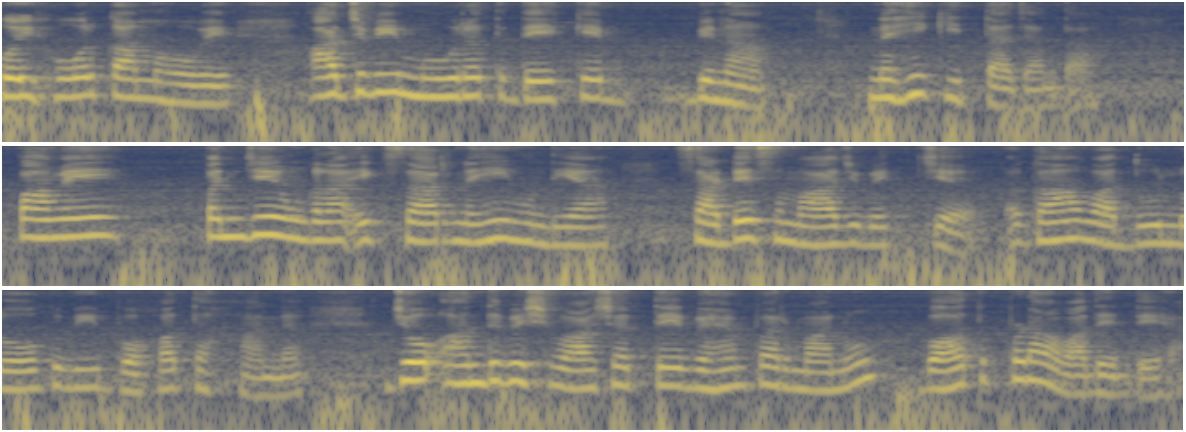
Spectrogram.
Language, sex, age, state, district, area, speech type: Punjabi, female, 30-45, Punjab, Barnala, rural, spontaneous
